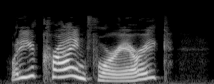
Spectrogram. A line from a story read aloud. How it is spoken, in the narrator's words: Clay laughed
